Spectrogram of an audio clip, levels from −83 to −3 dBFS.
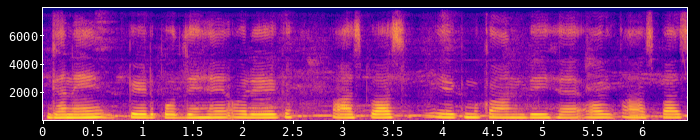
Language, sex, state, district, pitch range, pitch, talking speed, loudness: Hindi, female, Chandigarh, Chandigarh, 215-230 Hz, 220 Hz, 140 wpm, -14 LUFS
